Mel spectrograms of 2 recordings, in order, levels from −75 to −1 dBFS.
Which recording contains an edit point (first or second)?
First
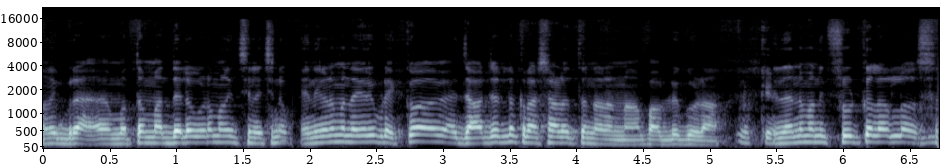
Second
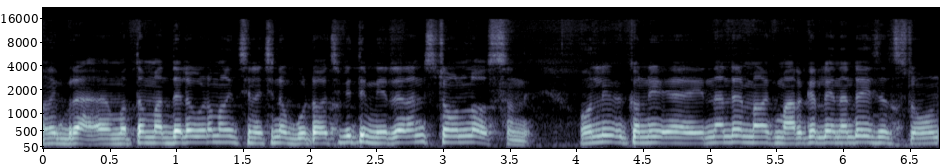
first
